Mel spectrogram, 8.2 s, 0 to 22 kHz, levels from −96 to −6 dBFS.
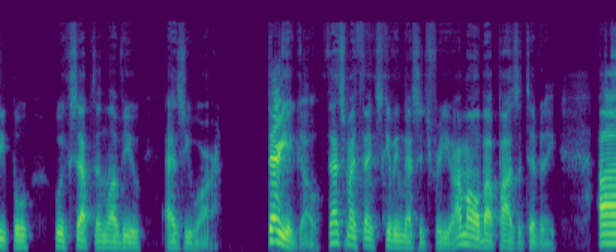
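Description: No technical faults can be heard anywhere in the recording; the speech signal stays continuous and steady throughout.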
